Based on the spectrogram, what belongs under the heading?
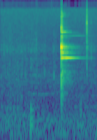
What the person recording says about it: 가운데를 비워놓고 쳤더니 핀 소리가 나서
